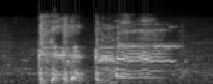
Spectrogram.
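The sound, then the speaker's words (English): A person gives three quick coughs in a rapid cluster as a signal that they are okay, followed right away by a longer, drawn-out voiced sound, fairly loud against a quiet background. “Cough three times if you're okay.”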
